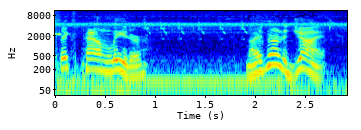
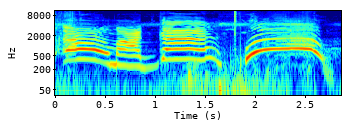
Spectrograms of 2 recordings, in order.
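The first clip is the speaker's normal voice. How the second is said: excited shout; 6 dB louder, much slower than usual. Real, not acted. Huge bass landed, celebrating.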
